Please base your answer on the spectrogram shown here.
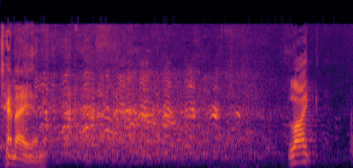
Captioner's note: crowd laughing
